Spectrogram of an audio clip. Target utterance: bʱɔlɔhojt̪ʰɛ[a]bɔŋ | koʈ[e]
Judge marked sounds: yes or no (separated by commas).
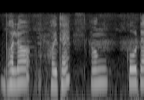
no, no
